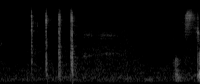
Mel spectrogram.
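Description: Four short, sharp clicks in quick succession about a third of a second in, then quiet.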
